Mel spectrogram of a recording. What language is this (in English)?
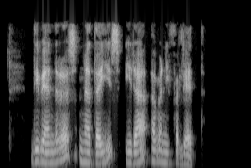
Catalan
